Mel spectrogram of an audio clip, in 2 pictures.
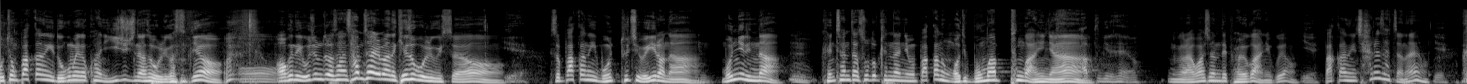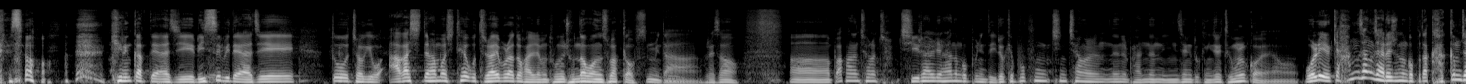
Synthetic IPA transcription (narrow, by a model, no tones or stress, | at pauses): potʰoŋp͈ak͈anɯŋinoɡɯmenokʰaɲid͡ʑud͡ʑinasʰʌoʎːiɡʌdɯɲoʌkɯndejod͡ʑɯmdɯɾʌs̬ʰaɯnsʰamsʰaiɭmaneke̞sʰoɡoʎːiɡois͈ʌjokesʰʌp͈ak͈anɯŋimotut͡ɕʰiweiɾʌnamwʌɲːiɾinːakwe̞nt͡ɕʰantʰasʰodokʰe̞nːaɲimɯnp͈ak͈anɯŋʌdimomapʰɯnɡʌaɲiɲa | o | ɾaɡohaɕʰʌnːnde̞pjʌɭɡaa̰ɲiɡojop͈ak͈anɯŋit͡ɕʰaɾɯsʰat͡ɕ͈anajokɯɾe̞sʰʌ | kiɾɯŋk͈ap̚t͈e̞jad͡ʑiɾis͈ɯbide̞jad͡ʑi | t͈ot͡ɕʌɡiaɡaɕ͈ʰidɯɭhambʌɕʰi̥tʰeuɡotɯɾaibɯɾadokaʎːʌmjʌntonɯt͡ɕonːabʌnɯnsʰubak͈eʌp̚s͈ɯmɲida̰kɯɾe̞sʰʌ | ʌp͈ak͈anɯt͡ɕʰʌɾʌmt͡ɕʰamt͡ɕiiɾɦaʎːiɾɭhanɯnɡʌt̚p͈uɲindeiɾʌkʰe̞pʰopʰuŋt͡ɕʰint͡ɕʰaŋɯɭnɯnɯɭpanːɯninsʰe̞ŋdokwe̞ŋd͡ʑaŋitɯmɯɭk͈ʌḛjo̰wʌɭːe̞iɾʌkʰe̞haŋsʰaŋd͡ʑaɾɦed͡ʑunɯnɡʌtp͈od̥akak͈ɯmt͡ɕ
